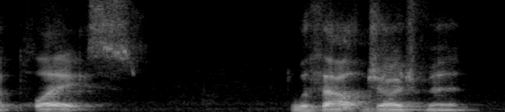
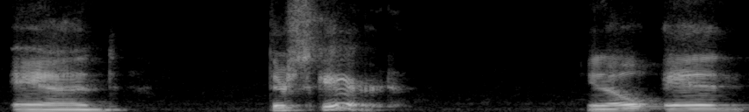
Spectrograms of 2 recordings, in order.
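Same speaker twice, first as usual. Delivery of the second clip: normal talking voice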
